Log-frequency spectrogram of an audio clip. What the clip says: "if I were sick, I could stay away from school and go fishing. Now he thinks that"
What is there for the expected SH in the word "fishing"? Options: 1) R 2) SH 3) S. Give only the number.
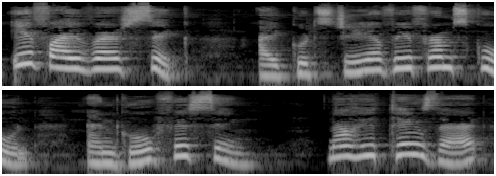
3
